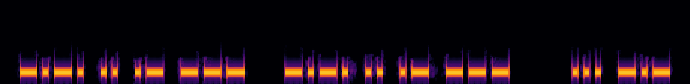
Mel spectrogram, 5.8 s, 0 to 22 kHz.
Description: Morse code, heard as a keyed tone, about 25 wpm, 590 Hz. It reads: CIAO CIAO SK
